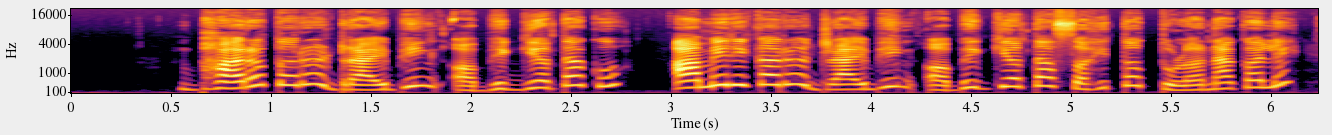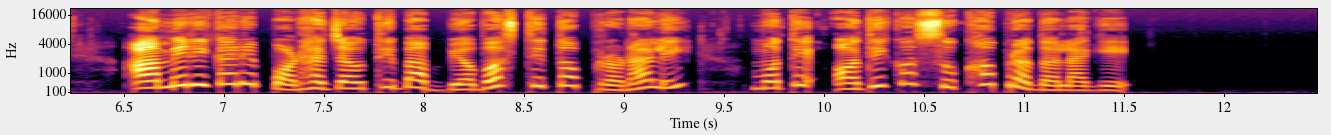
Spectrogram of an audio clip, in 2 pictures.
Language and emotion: Odia, happy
